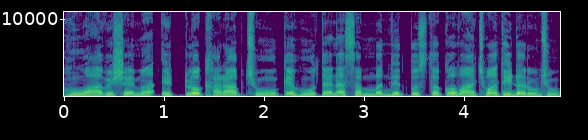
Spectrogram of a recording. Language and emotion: Gujarati, fearful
